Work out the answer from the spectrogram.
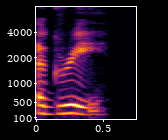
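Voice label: "agree", English pronunciation; long i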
